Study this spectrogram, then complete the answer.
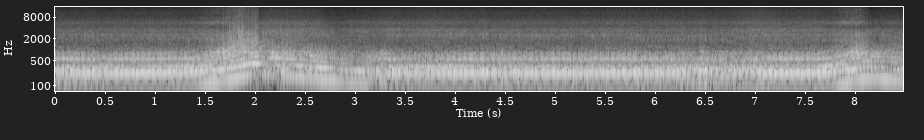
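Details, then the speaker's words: Datsun Z with the newly welded exhaust fully sealed up: revs climb and fall cleanly with a smooth drone and no joint leaks. Normal exhaust note. "will do another startup test I want to hear what the exhaust sounds like now that it's all sealed up"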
